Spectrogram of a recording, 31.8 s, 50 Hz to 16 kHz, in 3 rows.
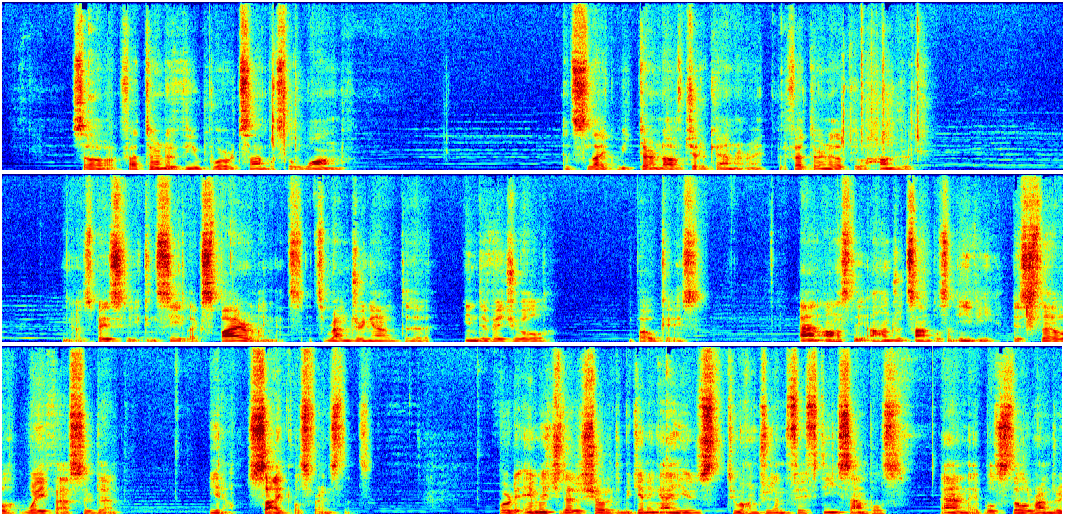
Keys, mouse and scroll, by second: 0.8-3.0 drag, 7.7-9.3 drag, 8.7 KP_0, 27.8-31.8 drag.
